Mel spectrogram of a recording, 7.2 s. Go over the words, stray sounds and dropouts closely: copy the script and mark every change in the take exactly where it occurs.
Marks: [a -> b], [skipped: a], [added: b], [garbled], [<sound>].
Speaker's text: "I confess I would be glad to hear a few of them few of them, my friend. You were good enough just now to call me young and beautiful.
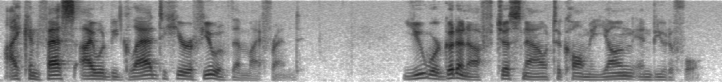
"I confess I would be glad to hear a few of them [skipped: few of them,] my friend. You were good enough just now to call me young and beautiful.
